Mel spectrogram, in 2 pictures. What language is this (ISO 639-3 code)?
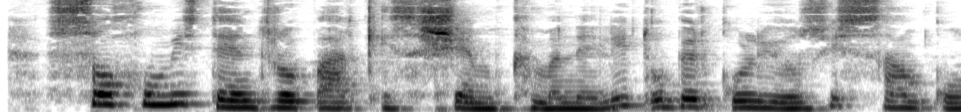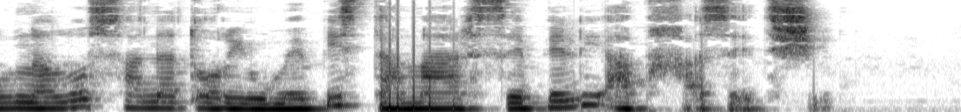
kat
